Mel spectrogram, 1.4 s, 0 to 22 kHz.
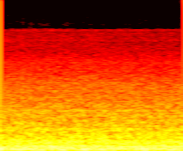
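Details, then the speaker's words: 2018 Subaru Crosstrek driving about 55 mph after replacing the rusted rear wheel bearing: even low road rumble with no hum or growl rising over it; the new bearing sounds fine. "I don't hear anything wheel hasn't fallen off I think we're good to go"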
